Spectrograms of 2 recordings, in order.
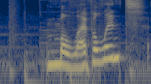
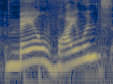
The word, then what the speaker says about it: malevolent: I encountered the word malevolent uh first in I think Final Fantasy 7 and I had pronounced it male violent for quite a while and I guess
